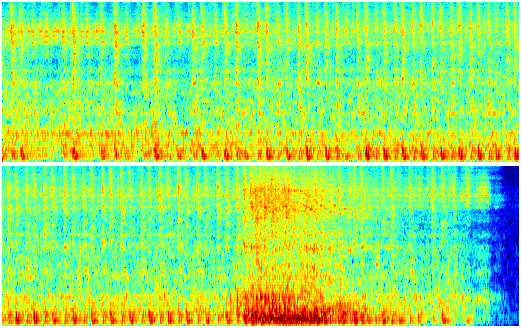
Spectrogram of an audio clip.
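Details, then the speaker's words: Harley-Davidson Evo V-twin just after cam oil seal replacement, test start: loping, uneven potato-beat idle with a brief rev blip, no knocks; runs fine, to be ridden and checked for leaks. "Okay, works fine. Take it for a run and check it for leaks."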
